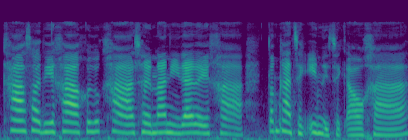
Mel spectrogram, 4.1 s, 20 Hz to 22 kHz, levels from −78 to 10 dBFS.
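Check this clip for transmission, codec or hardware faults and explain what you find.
Yes, one fault runs throughout this speech: Dolby Digital compression, likely from a low-bitrate AC-3 stream. Nothing is heard above about 11.6 kHz, and the dull sound has a rough, fluttering noise where the decoder filled empty frequency lines with dither.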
